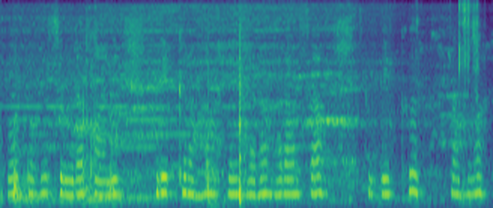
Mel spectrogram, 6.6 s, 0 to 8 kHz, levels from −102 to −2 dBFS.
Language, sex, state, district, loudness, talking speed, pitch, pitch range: Hindi, female, Bihar, Lakhisarai, -25 LUFS, 110 wpm, 220 Hz, 210-230 Hz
